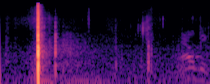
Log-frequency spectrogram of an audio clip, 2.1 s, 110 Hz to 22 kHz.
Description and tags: Glove Catch 3 FF012
1 quick glove catch. medium pitch, medium smack.
ball, catch, glove-catch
